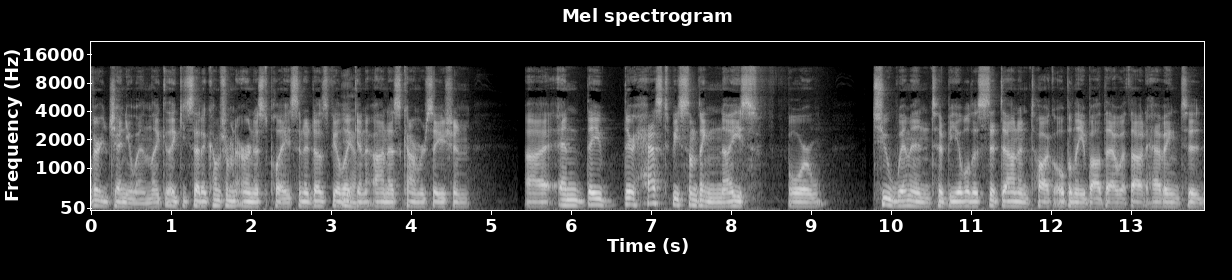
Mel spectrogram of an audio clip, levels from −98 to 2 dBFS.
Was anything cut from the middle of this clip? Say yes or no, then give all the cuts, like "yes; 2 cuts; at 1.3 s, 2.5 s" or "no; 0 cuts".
no; 0 cuts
